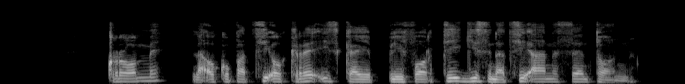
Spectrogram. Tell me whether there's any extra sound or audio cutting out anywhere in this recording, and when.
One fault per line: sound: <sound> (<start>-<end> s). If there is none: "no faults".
no faults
